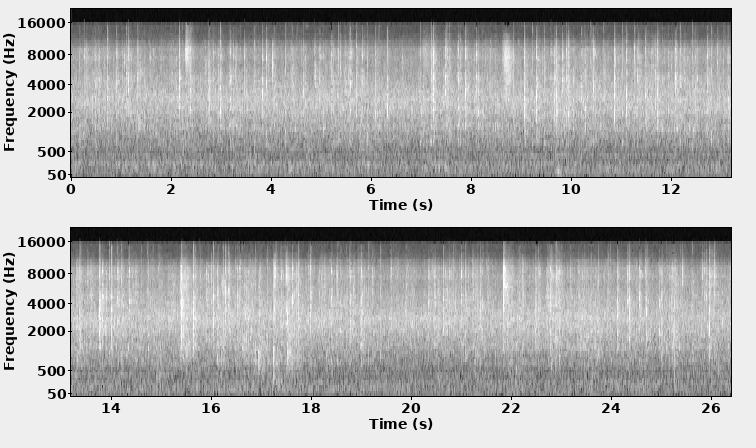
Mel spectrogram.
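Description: Model railroad freight cars rolling past on the track: a steady patter of many small wheels clicking over rail joints, over a low steady hum.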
